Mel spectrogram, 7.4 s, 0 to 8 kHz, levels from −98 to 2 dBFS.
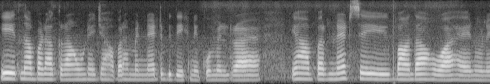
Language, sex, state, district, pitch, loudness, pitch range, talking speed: Hindi, female, Punjab, Fazilka, 180 Hz, -18 LUFS, 165-190 Hz, 195 wpm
